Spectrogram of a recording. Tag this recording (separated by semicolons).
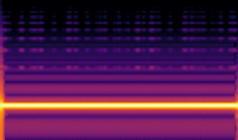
bleep; beep; censor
